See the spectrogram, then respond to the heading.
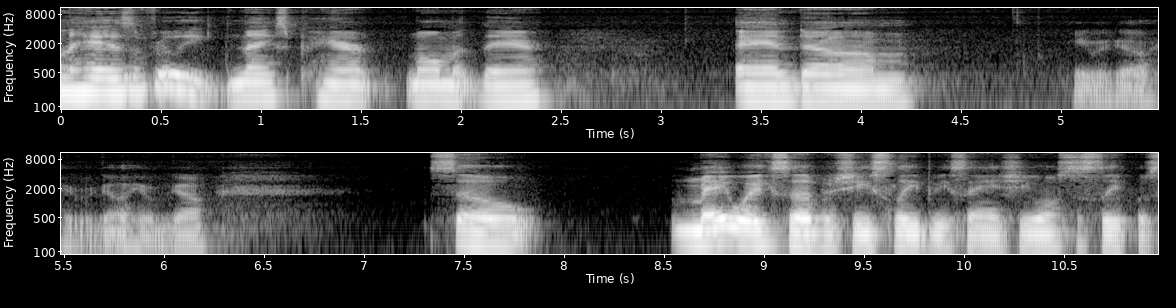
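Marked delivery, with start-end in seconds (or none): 5.1-6.2 soft, low mutter under the breath; murmured to self. Real, not acted. Vlogger quietly muttering to self before going on. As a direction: murmur it to yourself while getting ready. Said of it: "vlogger settling in to continue".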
